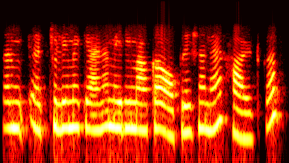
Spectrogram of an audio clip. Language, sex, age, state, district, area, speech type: Hindi, female, 18-30, Madhya Pradesh, Gwalior, rural, conversation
